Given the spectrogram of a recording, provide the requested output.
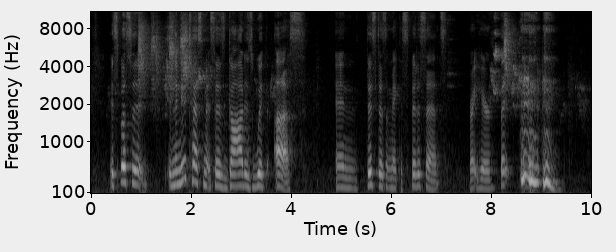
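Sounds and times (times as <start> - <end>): woman clearing her throat: 8.6 - 9.4.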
